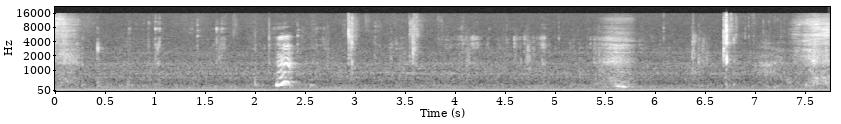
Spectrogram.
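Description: Soft chewing and mouth sounds of a person eating spicy braised pork ribs, with a few faint clicks. There is a short voiced sound a little over two seconds in, over a steady low hum.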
